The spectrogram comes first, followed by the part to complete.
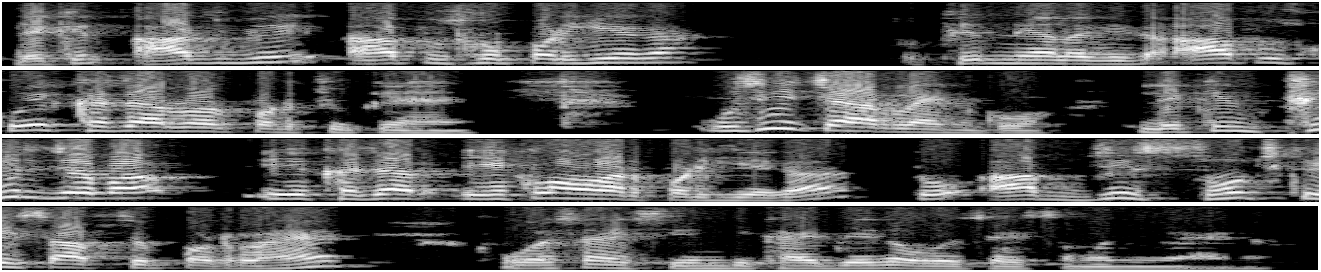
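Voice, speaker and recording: Husky measured lawyer man. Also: high-pitched, animated, a little mellow. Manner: measured, lecturing, uses homely examples. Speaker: senior advocate. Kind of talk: explanatory interview answers.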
